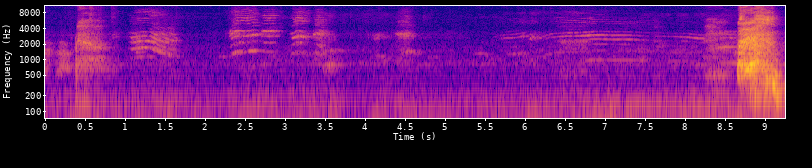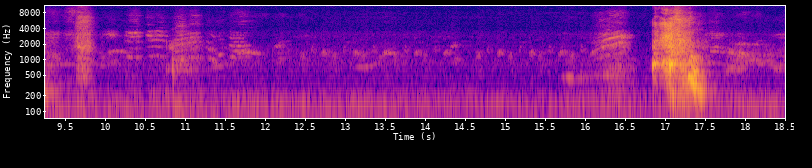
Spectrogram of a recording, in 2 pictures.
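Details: Sneezing challenge with nose blowing: sniffing and high squeaky breaths build up to two loud explosive sneezes, with soft nasal noises in between.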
